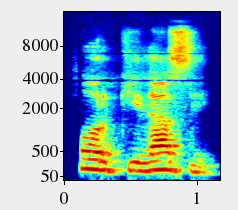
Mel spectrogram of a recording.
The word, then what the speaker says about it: Orchidaceae: Orquidaceae. ¿Ves? Se escribe orchidaceae, pero es orquidaceae.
